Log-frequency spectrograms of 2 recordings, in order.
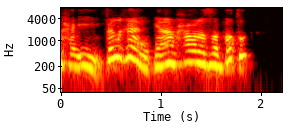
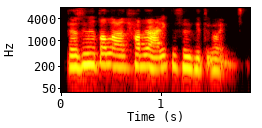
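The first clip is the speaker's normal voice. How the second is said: ordinary delivery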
